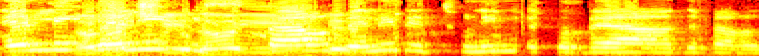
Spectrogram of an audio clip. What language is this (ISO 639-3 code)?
heb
